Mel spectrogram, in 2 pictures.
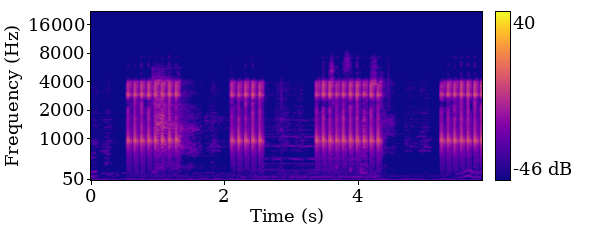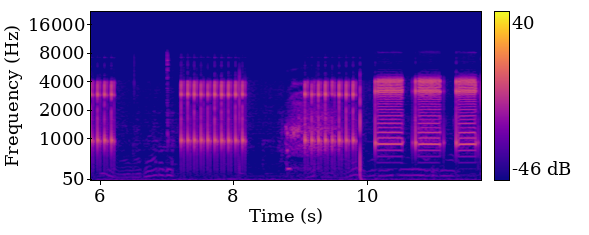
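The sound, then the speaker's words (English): An operator dialing a telephone number on the Murray Hill exchange: several groups of rapid buzzing pulses separated by brief gaps, ending with a few evenly spaced steady tone bursts. “Why you couldn't try to dial Murray Hill 40098 in the same sort of careless way. Murray Hill 40098. I will try to get it for you.”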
